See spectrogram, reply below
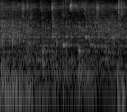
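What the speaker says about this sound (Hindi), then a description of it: "तो इसमें देख सकते हैं कुछ पानी हमारा है, भर रहा है कुछ" Water trickles and fills inside a newly installed wall-hung toilet, a soft steady rushing and gurgle at low level with no one talking.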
